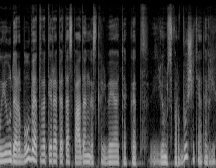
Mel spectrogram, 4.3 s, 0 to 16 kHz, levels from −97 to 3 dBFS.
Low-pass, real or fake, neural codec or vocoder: 14.4 kHz; real; none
